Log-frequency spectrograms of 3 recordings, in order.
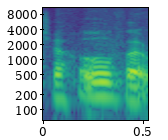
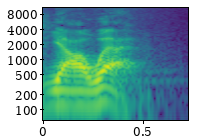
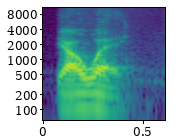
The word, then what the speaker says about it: Yahweh: And so in our hymn book, you know, guide me, oh, thou great Jehovah, right? And but recently, you know, many commentators would give the correct pronunciation as Yahweh, Yahweh.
